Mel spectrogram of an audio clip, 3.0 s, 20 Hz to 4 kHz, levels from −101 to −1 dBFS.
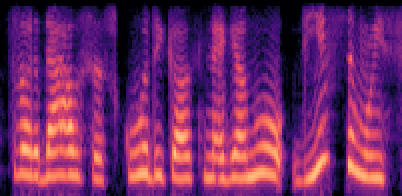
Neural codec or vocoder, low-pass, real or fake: codec, 16 kHz, about 1 kbps, DyCAST, with the encoder's durations; 3.6 kHz; fake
